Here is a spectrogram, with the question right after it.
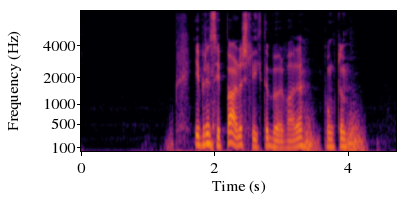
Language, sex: Norwegian, male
